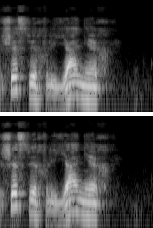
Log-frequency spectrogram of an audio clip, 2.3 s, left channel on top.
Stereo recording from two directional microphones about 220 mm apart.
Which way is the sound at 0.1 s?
25° right (ahead or behind).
